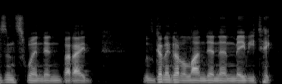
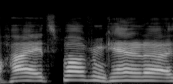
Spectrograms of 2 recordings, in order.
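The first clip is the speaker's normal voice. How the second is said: put-on higher, slower, louder, awkward drunk caller voice; sheepish caller; 8 semitones higher, 5 dB louder than usual. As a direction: play the tipsy fan phoning a star, drawn out. Drunk birthday call to Andy.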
